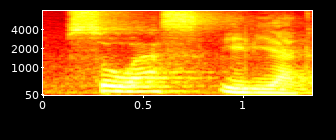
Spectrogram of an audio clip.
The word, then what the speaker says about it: psoas iliaque: Et maintenant, psoas iliaque. En préparation d'entrevue, je te regardais, est-ce que je l'ai bien prononcé?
